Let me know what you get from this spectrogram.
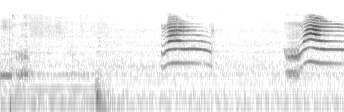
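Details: Indoor white cat pressing itself against a post and calling to be fussed over: a faint muffled mew, a bump, then two loud drawn-out meows, each bending upward then sliding down, with a steady hum behind.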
